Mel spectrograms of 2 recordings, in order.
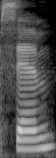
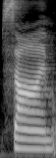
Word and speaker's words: Syme: adopt the personality of Sim, Syme, or Parsons. You can call that man Sim or Syme.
